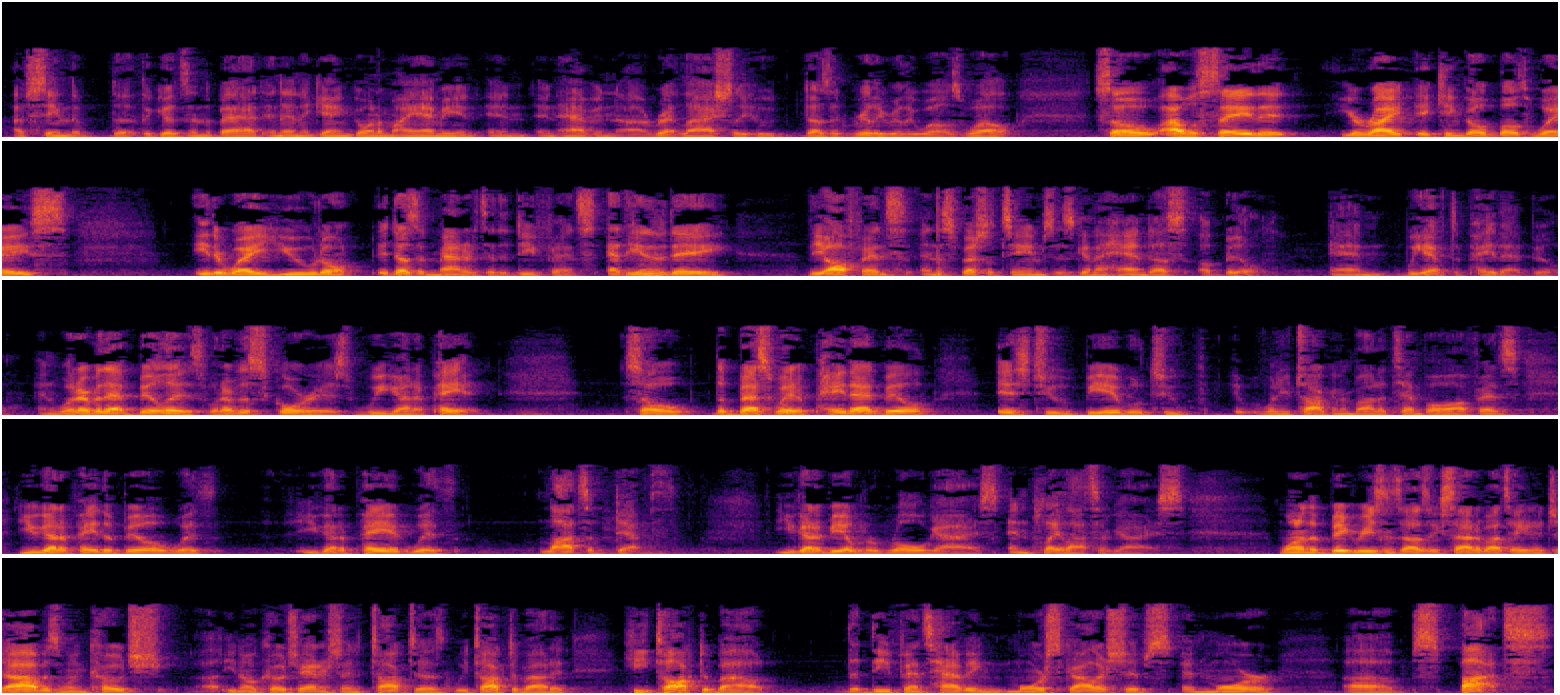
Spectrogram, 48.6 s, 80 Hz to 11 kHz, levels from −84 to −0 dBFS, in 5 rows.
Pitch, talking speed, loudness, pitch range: 110 Hz, 220 wpm, -22 LUFS, 100-115 Hz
